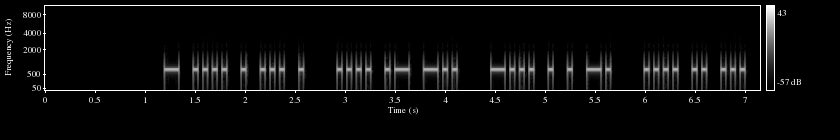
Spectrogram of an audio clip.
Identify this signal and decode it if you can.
Morse code, heard as a keyed tone, about 25 wpm, 700 Hz. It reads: THESE HAD BEEN HIS
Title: Sentences from Top 1500 Words 25wpm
